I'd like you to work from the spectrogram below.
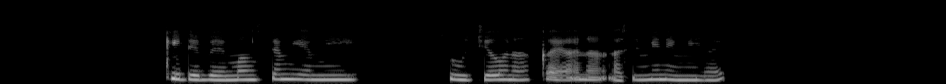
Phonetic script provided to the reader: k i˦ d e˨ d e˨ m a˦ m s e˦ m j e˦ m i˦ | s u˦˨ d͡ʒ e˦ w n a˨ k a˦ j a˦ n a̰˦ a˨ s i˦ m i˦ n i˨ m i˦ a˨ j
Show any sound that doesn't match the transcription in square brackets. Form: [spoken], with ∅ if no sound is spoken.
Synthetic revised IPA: k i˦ d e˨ [b] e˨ m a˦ [ŋ] s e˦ m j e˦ m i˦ | s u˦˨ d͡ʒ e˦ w n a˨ k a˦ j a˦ n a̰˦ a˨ s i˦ m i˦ n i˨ m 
